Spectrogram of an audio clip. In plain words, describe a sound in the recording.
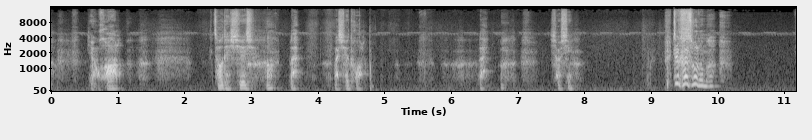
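A young man speaks quietly and tensely nearby.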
